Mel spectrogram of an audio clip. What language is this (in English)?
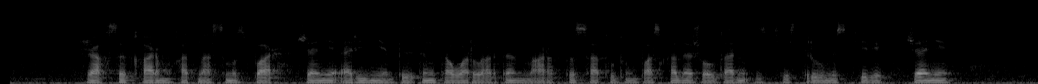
Kazakh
